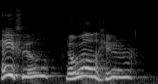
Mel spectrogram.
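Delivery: very high, slow, unhurried voice. Greeting Phil in a put-on voice: Noel voice. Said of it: "That's my Noel voice".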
